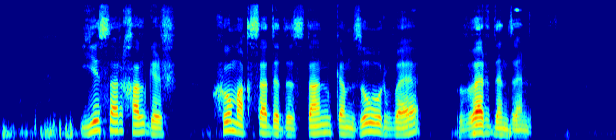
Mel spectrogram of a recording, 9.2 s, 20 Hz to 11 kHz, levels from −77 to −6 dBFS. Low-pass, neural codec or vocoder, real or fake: 9.9 kHz; vocoder, 22.05 kHz, 80 mel bands, Vocos; fake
